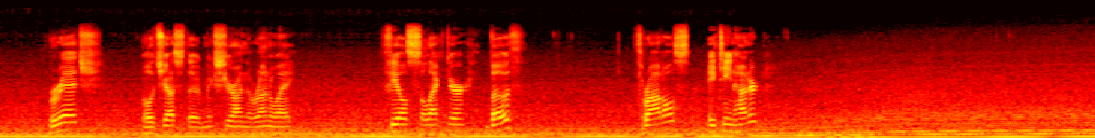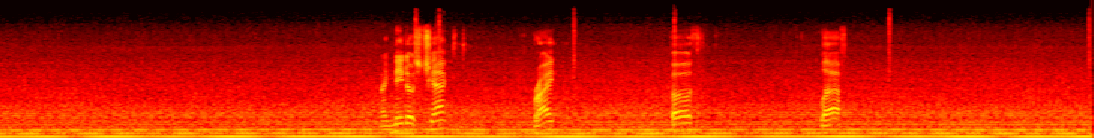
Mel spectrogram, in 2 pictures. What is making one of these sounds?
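An aircraft engine hums steadily, then revs up higher.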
